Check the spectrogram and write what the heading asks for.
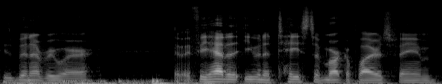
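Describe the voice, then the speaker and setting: A man's voice: on the low side, little pitch movement, normal speed, a bit bright, slight background noise. A young man co-hosting a casual podcast, blunt and joking, with a dry sense of humor. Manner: blunt, dry jokes, laughs often. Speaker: podcast co-host. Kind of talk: casual chat.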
